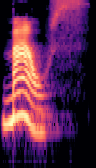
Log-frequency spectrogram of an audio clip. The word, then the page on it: mouse: British English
